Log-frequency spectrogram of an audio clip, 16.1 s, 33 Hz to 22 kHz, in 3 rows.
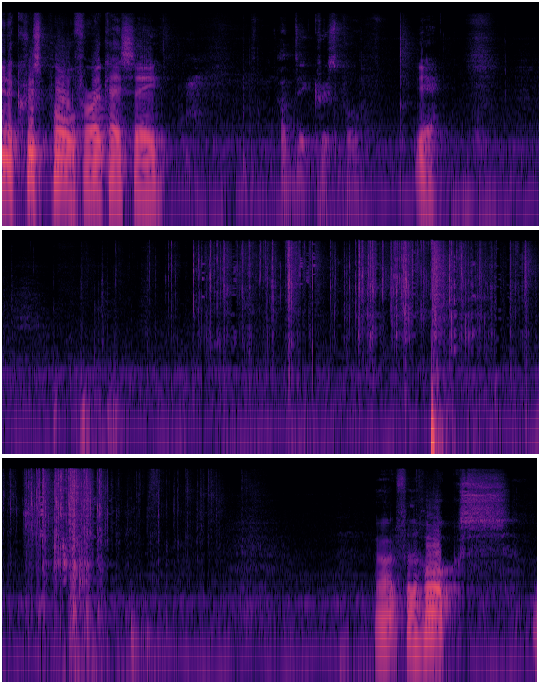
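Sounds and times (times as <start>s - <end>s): wrapper crinkling and tearing: 6.6s - 13.0s.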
